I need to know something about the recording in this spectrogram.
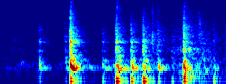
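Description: A musical instrument played live in short struck or plucked notes, starting under a second in and going on in a quick, uneven rhythm.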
